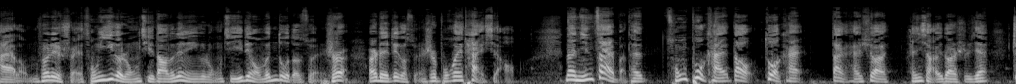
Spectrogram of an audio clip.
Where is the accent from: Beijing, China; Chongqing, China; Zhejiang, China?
Beijing, China; 咱们北京话说有点乏了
